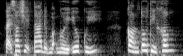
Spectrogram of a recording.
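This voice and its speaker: A woman's voice: high voice, rapid-fire, a little mellow, voice pushed up. A woman voicing a spiteful, scheming young wife who shrieks and accuses in a frantic way, in a storybook reading. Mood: bitter.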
